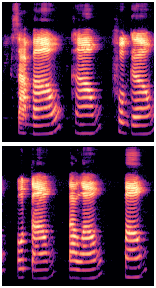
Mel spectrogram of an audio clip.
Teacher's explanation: nos leva a perceber que são palavras nasalizadas que para falar para pronunciar essas palavras é o ar passa pelo nosso nariz então por isso são palavras nasalizadas porque todas as vezes que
